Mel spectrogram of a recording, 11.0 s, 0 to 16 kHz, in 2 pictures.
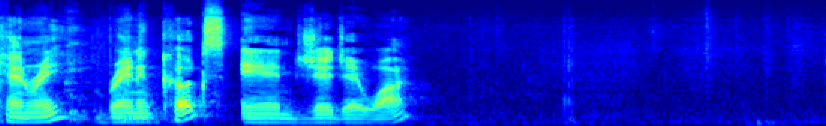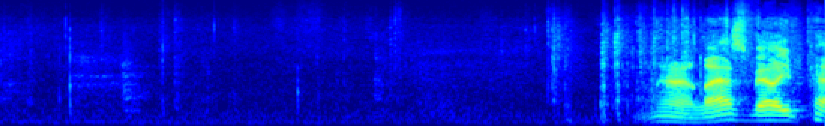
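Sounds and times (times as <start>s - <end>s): man talking: 0.0s - 2.9s, 9.8s - 11.0s
foil wrapper crackling and tearing: 8.9s - 11.0s.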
